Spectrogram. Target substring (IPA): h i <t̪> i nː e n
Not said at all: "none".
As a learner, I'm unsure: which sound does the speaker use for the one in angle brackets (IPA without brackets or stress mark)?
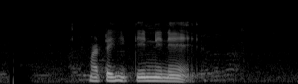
t̪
